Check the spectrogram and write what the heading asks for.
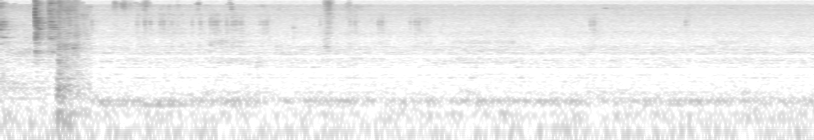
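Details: Adult woman who says pollen season makes her nose itchy and causes sneezing: one brief, sharp burst of air near the start, then quiet room hum; sneeze.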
